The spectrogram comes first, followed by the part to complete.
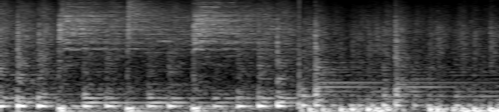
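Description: A drum kit played fast, with dense snare and tom strokes over cymbals and hi-hat. The bass drum comes in heavier about a second and a half in.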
